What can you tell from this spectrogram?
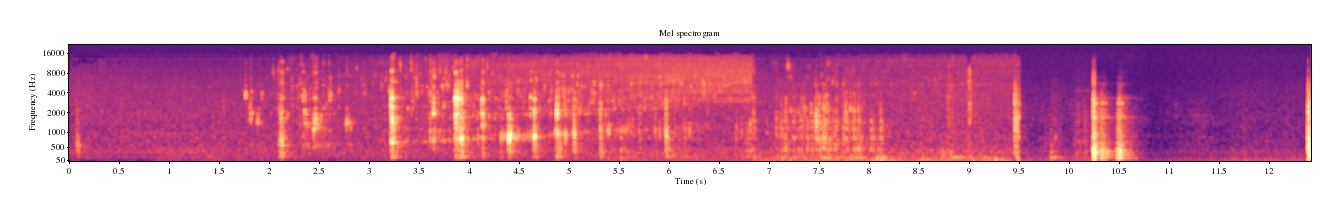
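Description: Lemon-lime soda poured from a plastic bottle over ice into a glass, fizzing with the ice cubes clicking and crackling for several seconds. A single knock follows near the end.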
